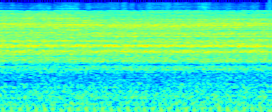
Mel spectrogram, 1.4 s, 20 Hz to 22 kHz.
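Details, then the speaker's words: Cheap Porsche 911 Carrera cooling system vacuum-filled with a Shout detergent flush mix via a compressor-driven filler. A steady, even high-pitched hiss as the gauge passes 15 toward 20. The system is gurgling and the hose is collapsing; normal vacuum fill. "I can hear the cooling system gurgling. Oh, look at that. Look at the hose compressing."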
